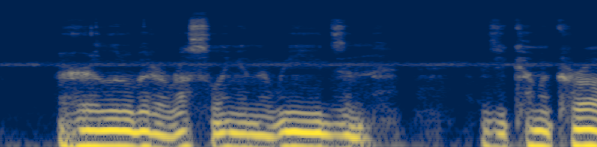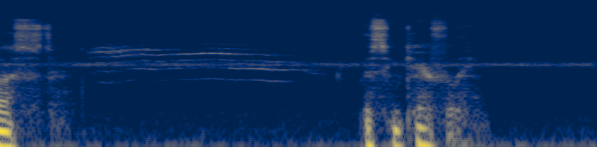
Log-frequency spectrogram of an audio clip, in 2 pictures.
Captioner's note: odd cat squawling noises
